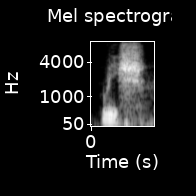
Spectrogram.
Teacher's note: both sounds are palatalized because they are only surrounded by a front vowel, /i/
